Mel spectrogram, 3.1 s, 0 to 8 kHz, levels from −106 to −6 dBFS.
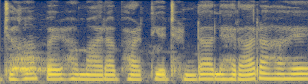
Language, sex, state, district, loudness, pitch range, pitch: Hindi, female, Himachal Pradesh, Shimla, -15 LUFS, 165-185 Hz, 175 Hz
